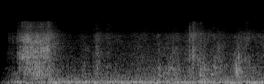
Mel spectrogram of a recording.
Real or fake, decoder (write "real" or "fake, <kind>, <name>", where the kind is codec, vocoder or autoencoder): fake, vocoder, Vocos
